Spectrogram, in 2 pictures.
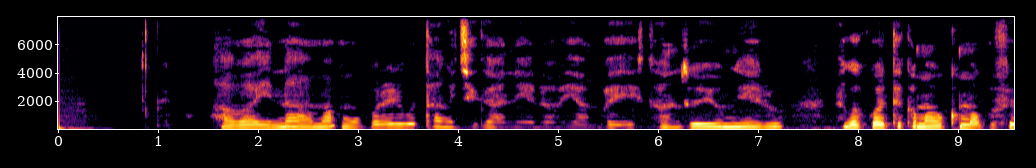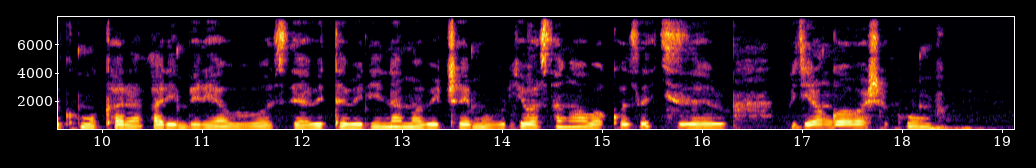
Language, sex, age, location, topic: Kinyarwanda, female, 18-24, Kigali, health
